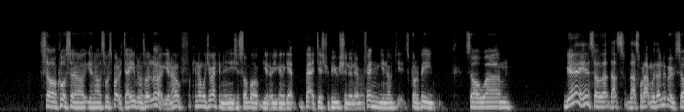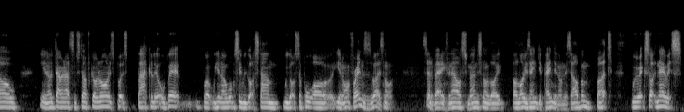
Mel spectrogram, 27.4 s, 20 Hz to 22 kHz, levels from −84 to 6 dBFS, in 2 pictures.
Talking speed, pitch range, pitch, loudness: 245 wpm, 130-155 Hz, 140 Hz, -25 LUFS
